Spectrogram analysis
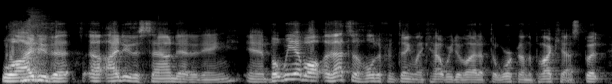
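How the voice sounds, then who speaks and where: A man's voice: medium pitch, lively intonation, fast. A man speaking as a podcast guest, a writing teacher telling anecdotes in an informal, self-deprecating, salty way. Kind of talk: casual interview chat, anecdotal.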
